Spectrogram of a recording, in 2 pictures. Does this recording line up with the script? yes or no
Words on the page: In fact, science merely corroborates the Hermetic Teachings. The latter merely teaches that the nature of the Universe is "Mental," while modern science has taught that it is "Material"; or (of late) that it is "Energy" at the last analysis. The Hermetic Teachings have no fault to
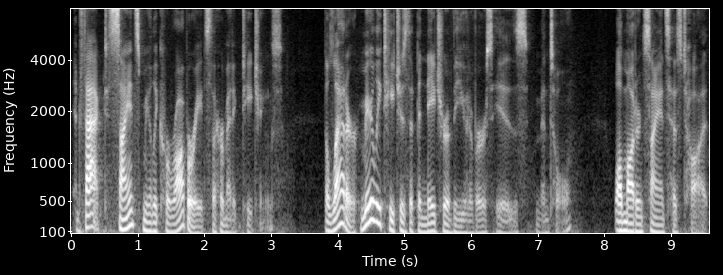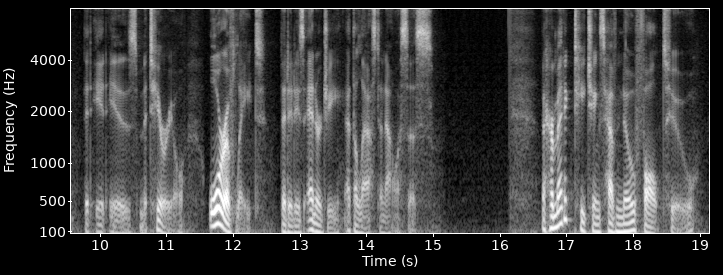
yes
